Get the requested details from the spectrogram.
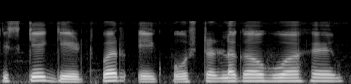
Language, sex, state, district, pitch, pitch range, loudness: Hindi, male, Uttar Pradesh, Saharanpur, 150 Hz, 130-155 Hz, -15 LUFS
